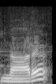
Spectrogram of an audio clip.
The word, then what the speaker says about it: not a: Então, there is not a, there is nada. Então, a gente pode pronunciar there is nada. Esse not com o a fica nada, nada.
